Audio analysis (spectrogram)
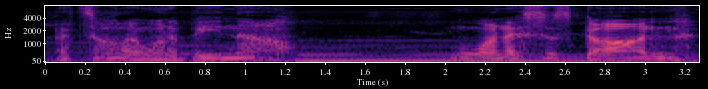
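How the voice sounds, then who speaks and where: A man's voice: fairly low pitch, fairly even intonation, unhurried, sharp tone, soft background music. A man playing a laid-back, wry skeleton with a casual, dry, needling way of talking in a fan comic dub. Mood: grave, blunt.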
